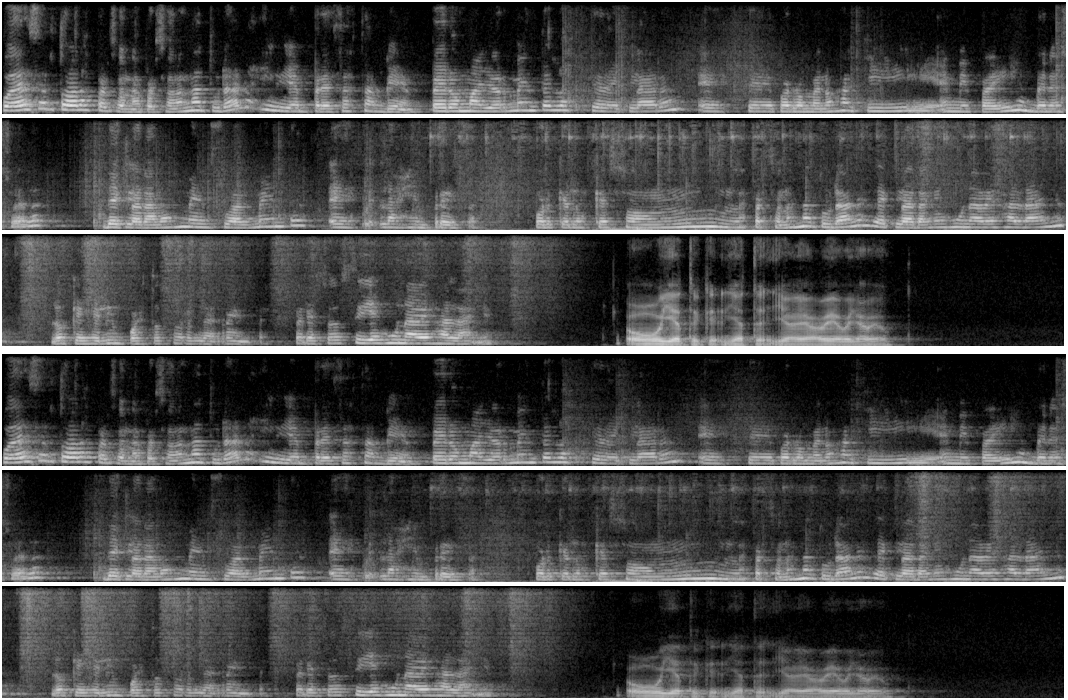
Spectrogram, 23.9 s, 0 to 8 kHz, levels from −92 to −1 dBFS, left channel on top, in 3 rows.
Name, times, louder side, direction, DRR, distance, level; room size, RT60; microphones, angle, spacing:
voice 1, 0.0-8.3 8.7-11.6 12.0-16.0 16.3-17.8 18.2-19.7, left 3 dB, 25° left, 0.5 m, -26 dB
sound 1, 3.1-3.3 4.2-17.6, left 3 dB, 50° left, 1.2 m, -50 dB
sound 2, 10.3-16.4, left 5 dB, 65° left, 1.2 m, -39 dB
sound 3, 14.8-20.3, right 2 dB, 40° right, 3.9 m, -41 dB
voice 2, 20.6-22.6, left 7 dB, 80° left, 0.3 m, -26 dB
25.0 x 9.0 x 3.2 m
head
